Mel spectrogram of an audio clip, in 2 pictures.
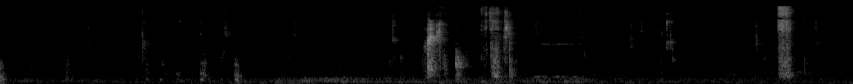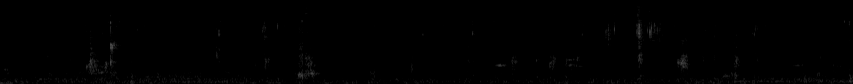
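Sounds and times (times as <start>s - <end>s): wet mouth smacking and chewing: 3.9s - 5.5s.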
